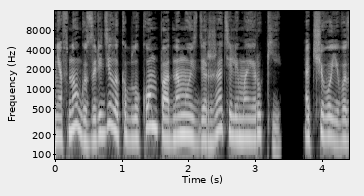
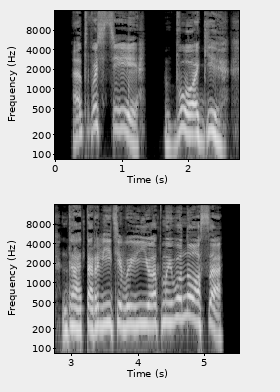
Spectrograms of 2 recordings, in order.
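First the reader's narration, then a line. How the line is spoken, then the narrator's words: Howling in pain. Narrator (Russian): Взвыл парень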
